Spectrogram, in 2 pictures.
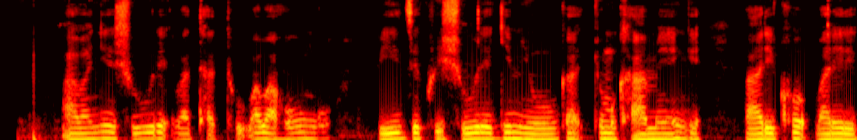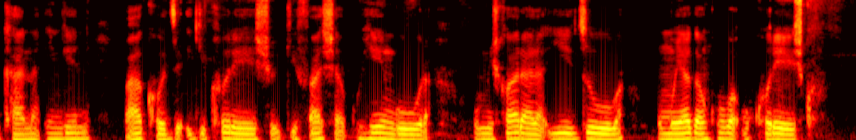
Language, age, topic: Rundi, 18-24, education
